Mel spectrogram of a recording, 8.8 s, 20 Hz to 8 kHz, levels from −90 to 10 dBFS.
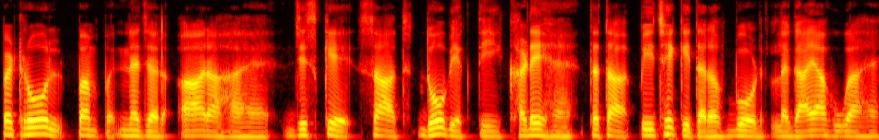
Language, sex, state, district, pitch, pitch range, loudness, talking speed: Hindi, male, Chhattisgarh, Sukma, 115 Hz, 110-125 Hz, -16 LUFS, 135 wpm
